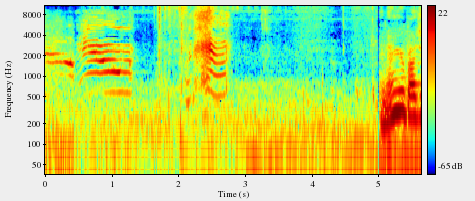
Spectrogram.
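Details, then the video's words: Domestic cat meowing; a drawn-out, slightly falling meow, then a brief cry, and a final rising-falling meow at the end, with background music. "kitten meowing crying"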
